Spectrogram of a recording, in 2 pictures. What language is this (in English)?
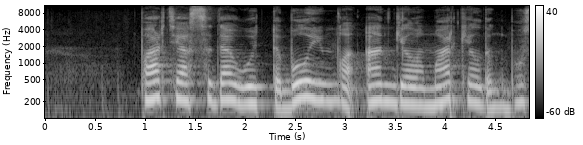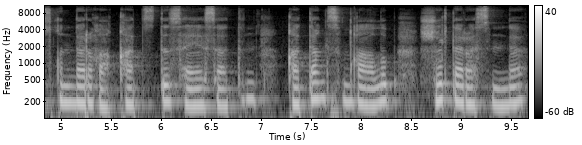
Kazakh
